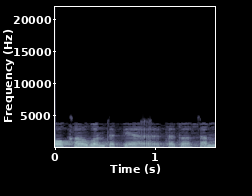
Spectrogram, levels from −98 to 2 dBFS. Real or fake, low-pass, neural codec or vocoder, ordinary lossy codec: fake; 19.8 kHz; vocoder, 44.1 kHz, 128 mel bands every 256 samples, BigVGAN v2; AAC, 16 kbps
